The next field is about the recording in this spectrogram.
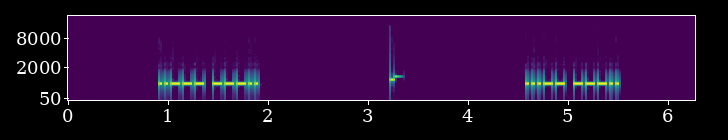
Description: Morse code, heard as a keyed tone, about 40 wpm, 700 Hz. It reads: 28 38
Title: Common Cut Numbers - 2-Digit 40wpm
